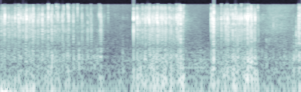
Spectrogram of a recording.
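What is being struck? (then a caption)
Faux leather clutch with metal studs. Long nails scratch and tap the metal studs on a white faux leather clutch held in both hands. Bright, dense scratching and rapid clicking come in bursts, separated by brief quieter pauses, with a low rumble underneath throughout.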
